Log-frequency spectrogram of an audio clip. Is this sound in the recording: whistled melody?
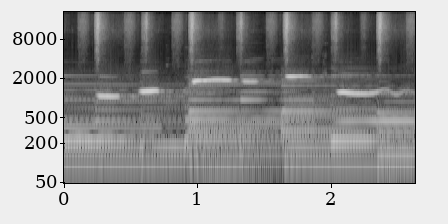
yes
